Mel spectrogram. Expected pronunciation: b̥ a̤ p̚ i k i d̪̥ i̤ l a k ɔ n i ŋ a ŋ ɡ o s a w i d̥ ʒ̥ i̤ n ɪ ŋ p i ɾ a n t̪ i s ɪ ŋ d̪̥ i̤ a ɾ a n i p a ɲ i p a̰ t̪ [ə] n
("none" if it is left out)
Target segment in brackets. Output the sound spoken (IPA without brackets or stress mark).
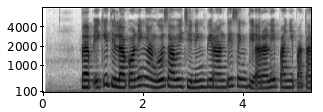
a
